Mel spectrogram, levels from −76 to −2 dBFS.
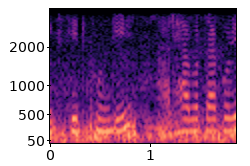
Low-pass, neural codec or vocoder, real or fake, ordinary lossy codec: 3.6 kHz; none; real; none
